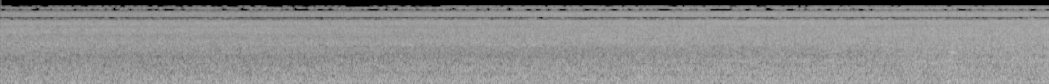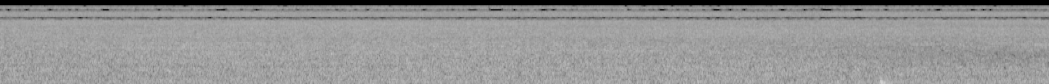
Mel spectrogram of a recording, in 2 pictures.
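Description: Waterfalls rush and roar steadily, growing louder.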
